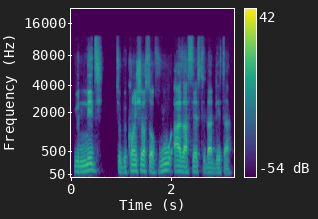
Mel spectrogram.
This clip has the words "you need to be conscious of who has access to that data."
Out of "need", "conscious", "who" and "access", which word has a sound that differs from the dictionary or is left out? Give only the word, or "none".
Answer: access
